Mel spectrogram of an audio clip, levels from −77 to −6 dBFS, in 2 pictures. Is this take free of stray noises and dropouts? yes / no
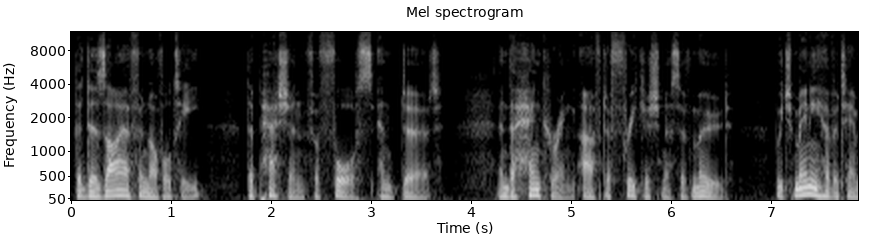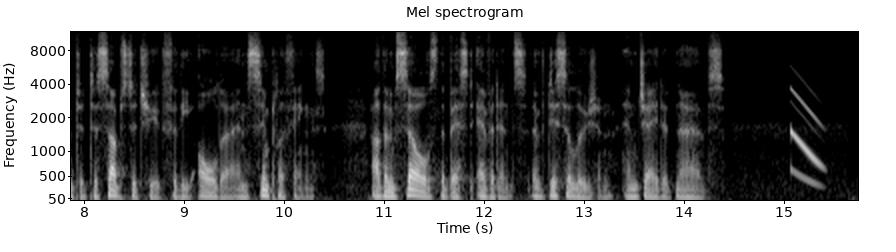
no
